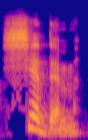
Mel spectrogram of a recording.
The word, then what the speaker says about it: siedem: Après, on a SI. SI, on prononce comme dans le mot ślimak. Alors, on prononce si. SI, si. Et puis, on a siedem.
